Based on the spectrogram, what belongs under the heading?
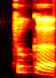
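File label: "cuka", Malay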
